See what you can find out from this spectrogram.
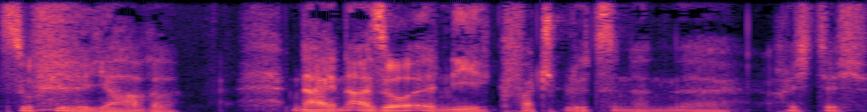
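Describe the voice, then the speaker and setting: With a dark, mellow tone and vocal fry, a man speaks at a fairly slow pace in a fairly low pitch. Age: 50s. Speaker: kendo trainer. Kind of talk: casual interview. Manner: halting, many fillers.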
